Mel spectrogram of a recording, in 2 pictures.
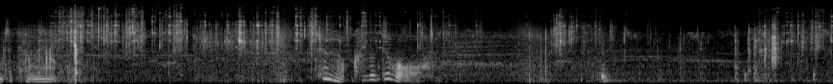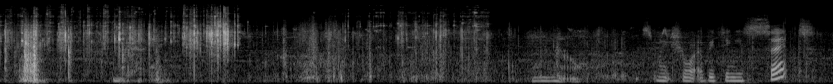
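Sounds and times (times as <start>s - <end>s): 
speech: 0.0s - 0.9s, 3.2s - 4.4s, 15.1s - 16.6s
keys jangling while someone rummages for them: 0.4s - 6.6s, 7.5s - 13.3s.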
